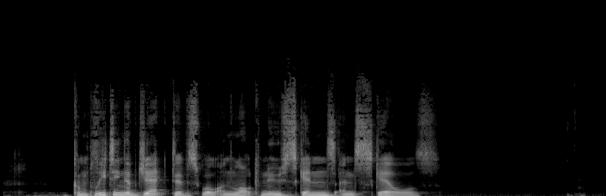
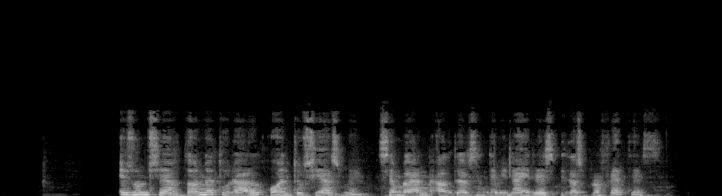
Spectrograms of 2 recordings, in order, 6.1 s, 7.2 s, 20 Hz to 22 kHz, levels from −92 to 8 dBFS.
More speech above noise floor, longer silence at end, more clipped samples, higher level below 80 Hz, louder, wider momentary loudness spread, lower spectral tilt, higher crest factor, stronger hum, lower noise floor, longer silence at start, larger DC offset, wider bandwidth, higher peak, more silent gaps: about the same, 56 dB vs 59 dB; first, 1.75 s vs 0.7 s; neither; first, -64 dBFS vs -72 dBFS; second, -31 LUFS vs -25 LUFS; about the same, 9 LU vs 9 LU; first, -6 dB/octave vs -4.5 dB/octave; about the same, 18 dB vs 16 dB; neither; about the same, -86 dBFS vs -84 dBFS; second, 0.65 s vs 1.2 s; neither; first, 12.5 kHz vs 10 kHz; second, -14 dBFS vs -10 dBFS; neither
